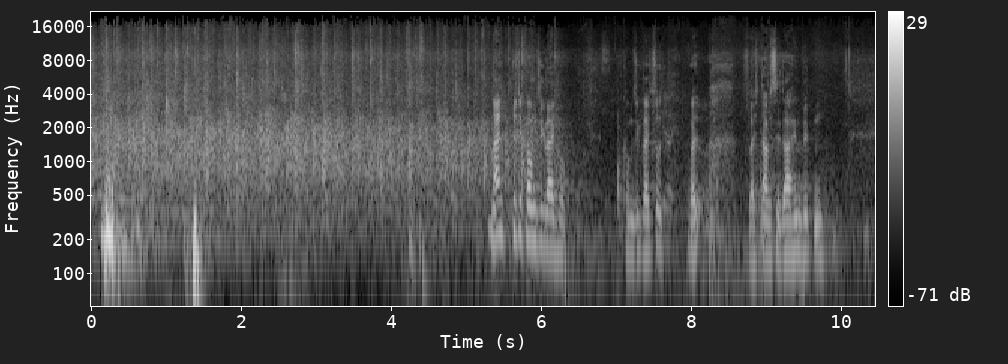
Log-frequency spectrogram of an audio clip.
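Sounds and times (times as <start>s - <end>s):
audience applause: 0.0s - 6.3s
speech: 5.4s - 6.5s, 7.1s - 9.9s.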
